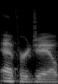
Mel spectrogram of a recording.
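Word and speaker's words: Evergaol: all right uh yes evergolds are pronounced like ever jail but I'm going to call them ever ghouls until oh there it is there goes I'm gonna call them ever ghouls until the day I die all right let's try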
